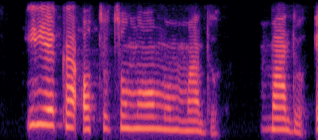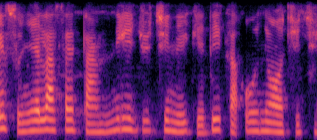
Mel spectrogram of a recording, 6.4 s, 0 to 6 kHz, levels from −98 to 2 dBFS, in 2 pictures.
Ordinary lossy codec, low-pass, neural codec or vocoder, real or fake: Opus, 24 kbps; 5.4 kHz; vocoder, 22.05 kHz, 80 mel bands, HiFi-GAN; fake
